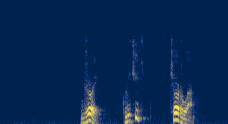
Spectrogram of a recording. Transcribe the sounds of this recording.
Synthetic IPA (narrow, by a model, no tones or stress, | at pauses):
ʐɔjfklʲʉt͡ɕitʲt͡ɕorlˠa̰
